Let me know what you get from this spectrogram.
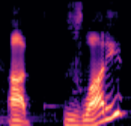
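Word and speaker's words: złoty: Fairness as zloty. Zloty. The Polish zloty. Zloty. Zloty. I'm assuming there is some deeper pronunciation of it.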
